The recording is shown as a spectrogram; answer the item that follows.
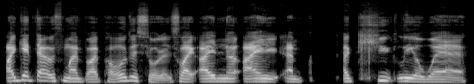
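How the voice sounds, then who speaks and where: A man's voice: mid-range voice, fairly quick, sharp tone, dry recording, studio quality. A man co-hosting a podcast, talking candidly and swearing casually. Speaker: podcast co-host.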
